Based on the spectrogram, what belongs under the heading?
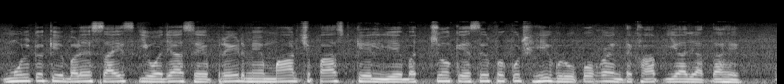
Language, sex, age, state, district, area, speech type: Urdu, male, 18-30, Maharashtra, Nashik, urban, read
